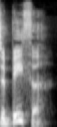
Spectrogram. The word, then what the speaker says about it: Ibiza: You can't say Ibiza? It's Ibiza. Is it a th? It is for us.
